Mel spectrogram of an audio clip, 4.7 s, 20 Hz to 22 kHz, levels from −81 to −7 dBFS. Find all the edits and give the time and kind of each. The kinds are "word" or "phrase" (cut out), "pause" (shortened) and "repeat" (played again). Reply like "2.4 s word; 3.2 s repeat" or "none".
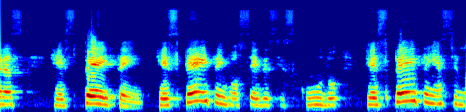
1.5 s pause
